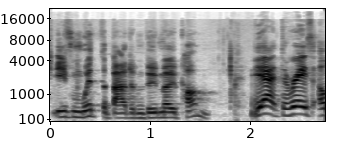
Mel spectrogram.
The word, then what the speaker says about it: Mbeumo: Brian Mbeumo. It's bad, that, isn't it? That is also the correct pronunciation, though.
